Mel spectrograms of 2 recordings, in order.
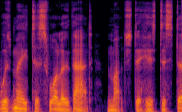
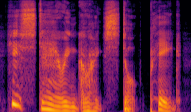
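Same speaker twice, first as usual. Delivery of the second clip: high, loud, drawn-out insult; exasperated insult; 7 semitones higher, 5 dB louder, slower than usual. A narrator's reading. Sister abusing Joe after pouncing on him, exasperated. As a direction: hurl it slowly and loudly, pitched up. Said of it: "said my sister, out of breath".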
